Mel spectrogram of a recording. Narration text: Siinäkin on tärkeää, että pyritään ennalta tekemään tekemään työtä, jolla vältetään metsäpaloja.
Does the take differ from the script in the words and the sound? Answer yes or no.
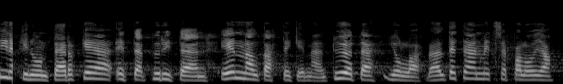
yes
